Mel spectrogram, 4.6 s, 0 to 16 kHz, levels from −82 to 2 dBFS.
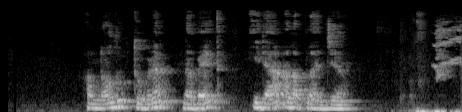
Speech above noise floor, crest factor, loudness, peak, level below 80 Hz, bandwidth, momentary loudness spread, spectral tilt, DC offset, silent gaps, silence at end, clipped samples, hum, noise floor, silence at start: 35 dB; 16 dB; -23 LUFS; -8 dBFS; -44 dBFS; 11 kHz; 13 LU; -7 dB/octave; under 0.1%; none; 0 s; under 0.1%; none; -56 dBFS; 0.85 s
